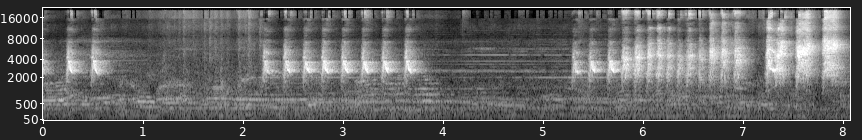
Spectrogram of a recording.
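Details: Female black-throated laughingthrush of the Javan form singing bright, rapid bursts of evenly repeated chirping notes, each burst about a second long, separated by short pauses, with faint background hiss.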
